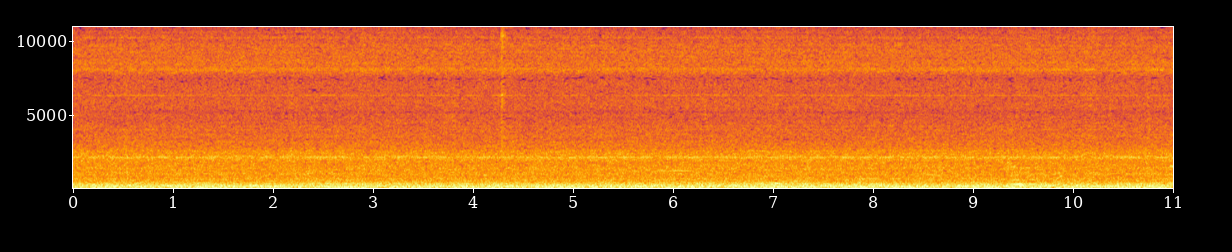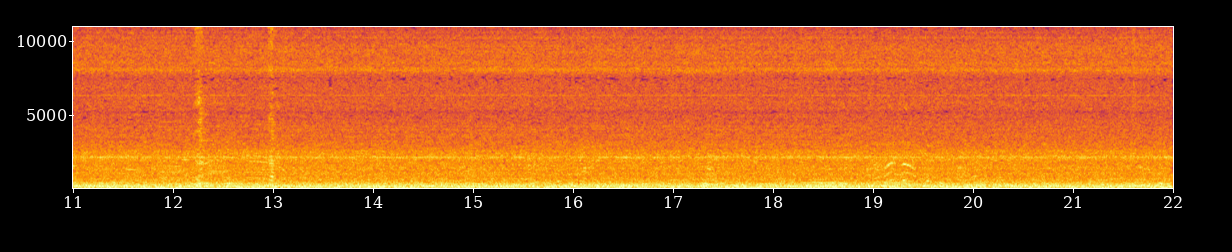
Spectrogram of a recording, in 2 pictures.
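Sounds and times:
faint high whine: 0.0 - 12.8
aircraft cabin rumble and hiss: 0.0 - 22.0.

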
